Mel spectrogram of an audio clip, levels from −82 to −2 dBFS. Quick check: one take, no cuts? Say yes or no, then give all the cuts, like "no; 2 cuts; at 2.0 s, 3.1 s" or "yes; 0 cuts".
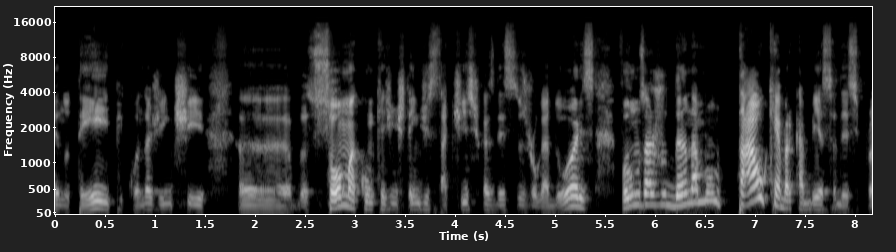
yes; 0 cuts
